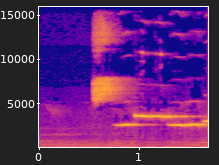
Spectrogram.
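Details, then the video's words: Sunda robin, moulting but singing keenly: a brief high thin note followed by two long, clear level whistles. "KICAUAN TLEDEKAN GUNUNG, mabung tetap gacor"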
